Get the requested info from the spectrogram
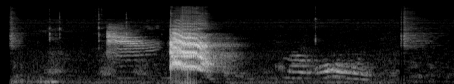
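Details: Cat in Cambodia giving a short high harmonic meow, then a loud harsh burst and a lower, falling drawn-out meow; a person exclaims in between.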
